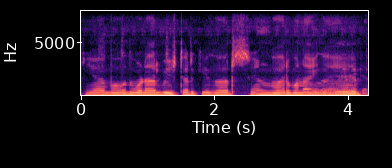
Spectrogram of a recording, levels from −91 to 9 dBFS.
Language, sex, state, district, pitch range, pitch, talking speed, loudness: Hindi, male, Jharkhand, Deoghar, 170-175 Hz, 175 Hz, 110 wpm, -15 LUFS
